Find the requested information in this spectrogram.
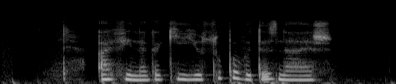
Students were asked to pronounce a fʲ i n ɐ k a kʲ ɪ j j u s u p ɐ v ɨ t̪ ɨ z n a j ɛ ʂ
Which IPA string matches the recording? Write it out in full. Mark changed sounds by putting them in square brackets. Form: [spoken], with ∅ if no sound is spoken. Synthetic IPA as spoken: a fʲ i n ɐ k a kʲ [i] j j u s u p ɐ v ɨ t̪ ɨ z n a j ɛ ʂ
